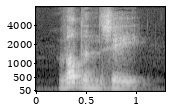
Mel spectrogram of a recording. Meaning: the Wadden Sea: a marginal sea stretching from the northern Netherlands to southwestern Denmark
- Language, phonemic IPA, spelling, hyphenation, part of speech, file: Dutch, /ˈʋɑ.də(n)ˌzeː/, Waddenzee, Wad‧den‧zee, proper noun, Nl-Waddenzee.ogg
